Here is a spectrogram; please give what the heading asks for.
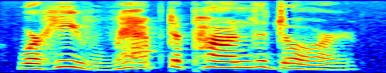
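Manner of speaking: ordinary delivery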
